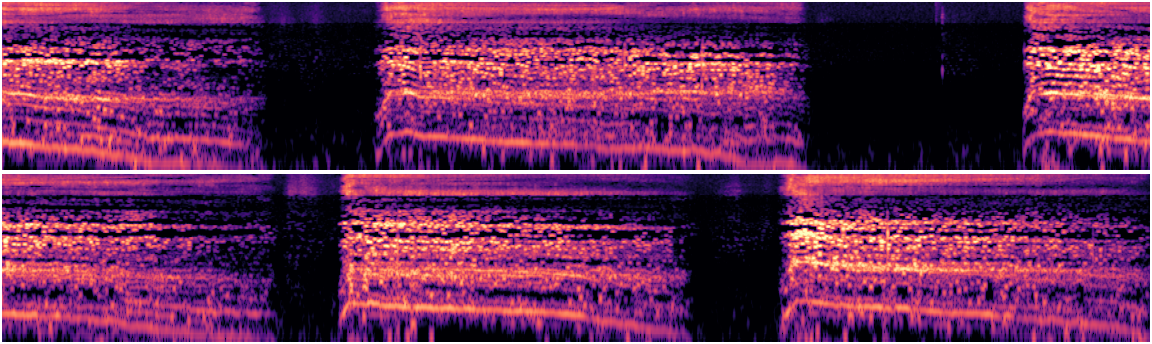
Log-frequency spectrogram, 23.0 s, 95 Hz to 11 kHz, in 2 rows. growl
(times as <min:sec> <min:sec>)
0:00.0 0:02.7, 0:03.8 0:08.1, 0:10.2 0:14.3, 0:14.9 0:18.4, 0:19.3 0:22.9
